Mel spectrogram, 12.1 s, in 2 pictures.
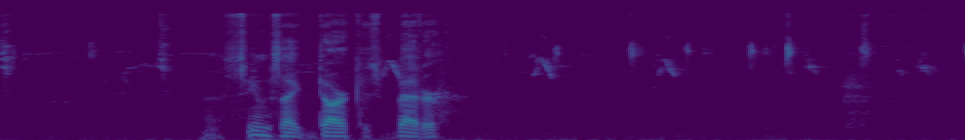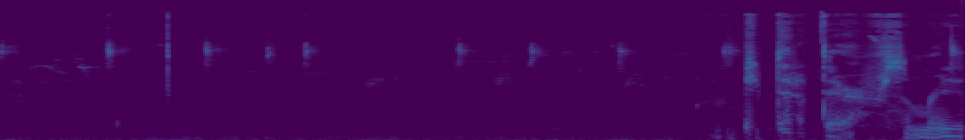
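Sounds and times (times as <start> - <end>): small birds chirping: 0.0 - 12.0
soft clicks: 6.7 - 7.2.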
